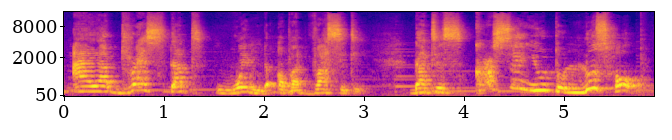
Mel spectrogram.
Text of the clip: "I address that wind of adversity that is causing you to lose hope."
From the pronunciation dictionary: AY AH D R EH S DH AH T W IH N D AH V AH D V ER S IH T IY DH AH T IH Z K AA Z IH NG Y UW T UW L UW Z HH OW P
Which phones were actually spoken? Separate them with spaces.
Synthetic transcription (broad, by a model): AY AH D R EH S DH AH T W IH N D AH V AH D V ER S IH T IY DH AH T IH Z K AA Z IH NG Y UW T UW L UW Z HH OW P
